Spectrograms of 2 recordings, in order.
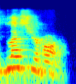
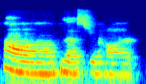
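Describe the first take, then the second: First: Lightly Southern, falling; a hint of sweet Southern; Southern "bless your heart". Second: Slow, syrupy "Aw, bless your heart"; sugary mock sympathy. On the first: Teacher quoting the South's favourite euphemism, lightly Southern. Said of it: "the most popular one". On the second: Teacher performing the Southern euphemism, slow and syrupy. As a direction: drag it out, sweet and pitying. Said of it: "Have you guys ever heard that". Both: Shown as a demonstration.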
